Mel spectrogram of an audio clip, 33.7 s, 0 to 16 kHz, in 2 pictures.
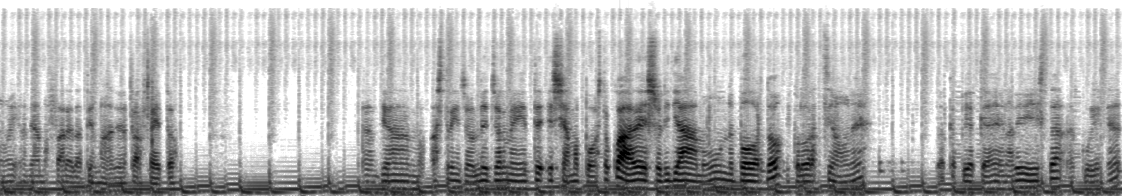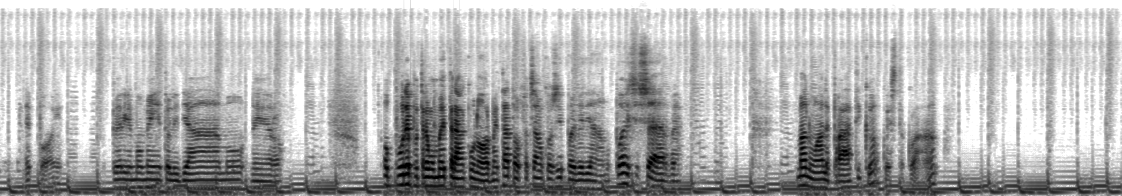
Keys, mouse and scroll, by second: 0.3 click, 4.8 click, 5.4 click, 6.9-7.9 drag, 9.4 click, 13.3 click, 14.6 click, 16.2 click, 21.1 click, 24.7 click, 27.8-30.0 drag, 31.6 click, 32.5 click.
